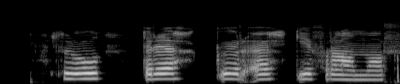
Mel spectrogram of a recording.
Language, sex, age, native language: Icelandic, male, 8, Icelandic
